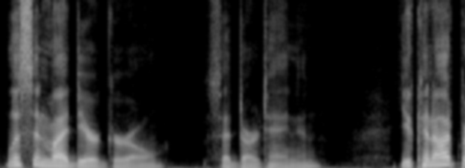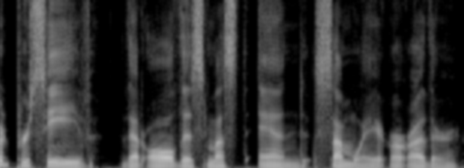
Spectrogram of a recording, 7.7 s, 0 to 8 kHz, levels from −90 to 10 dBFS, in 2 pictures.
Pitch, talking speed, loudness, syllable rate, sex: 115 Hz, 145 wpm, -21 LUFS, 4.1 syllables/s, male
